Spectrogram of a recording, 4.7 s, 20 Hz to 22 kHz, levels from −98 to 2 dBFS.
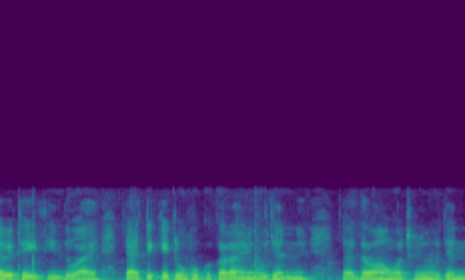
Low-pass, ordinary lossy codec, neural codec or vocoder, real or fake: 7.2 kHz; none; none; real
